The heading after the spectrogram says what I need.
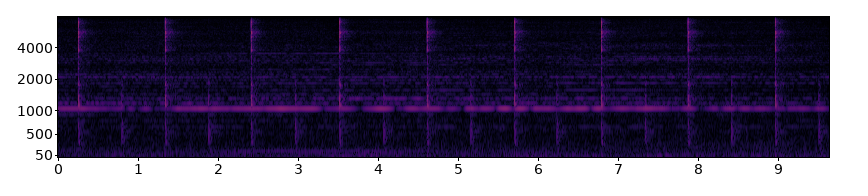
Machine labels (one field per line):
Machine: valve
